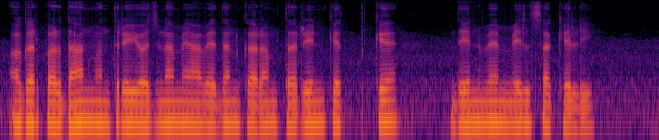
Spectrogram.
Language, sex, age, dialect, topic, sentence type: Magahi, male, 25-30, Western, banking, question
